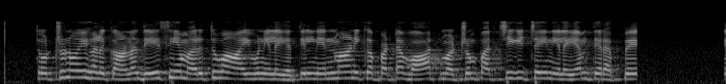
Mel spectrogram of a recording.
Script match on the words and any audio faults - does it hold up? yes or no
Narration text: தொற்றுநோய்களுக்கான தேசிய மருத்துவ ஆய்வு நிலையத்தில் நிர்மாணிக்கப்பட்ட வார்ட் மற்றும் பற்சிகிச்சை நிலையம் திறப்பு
yes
